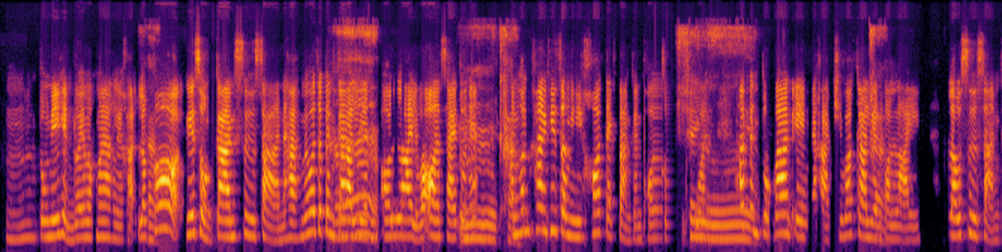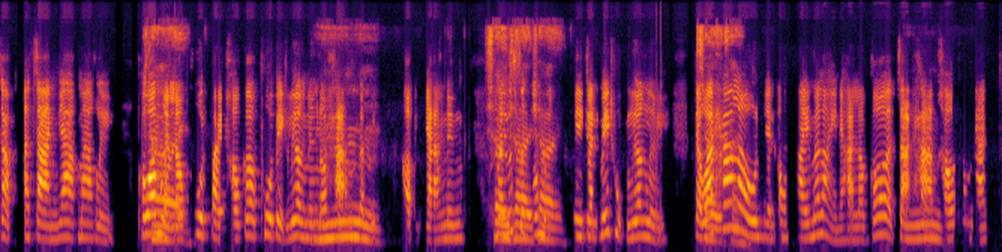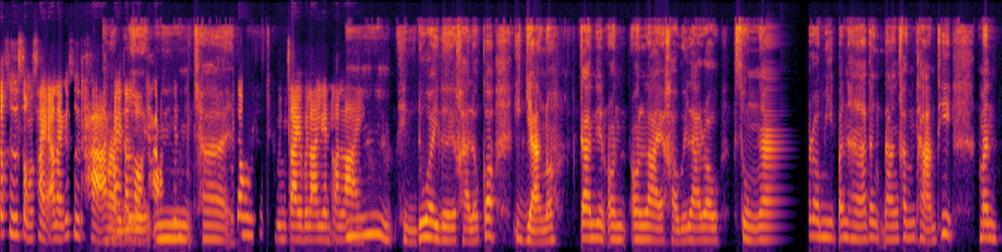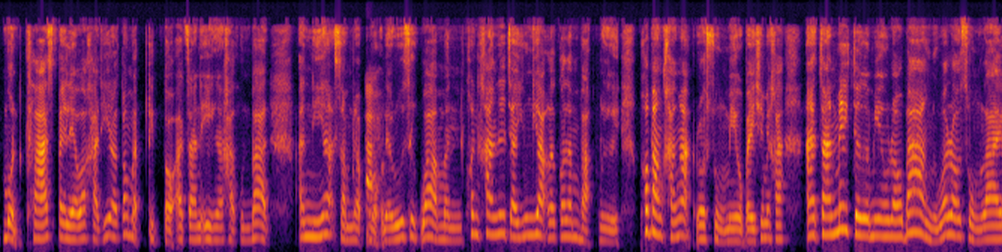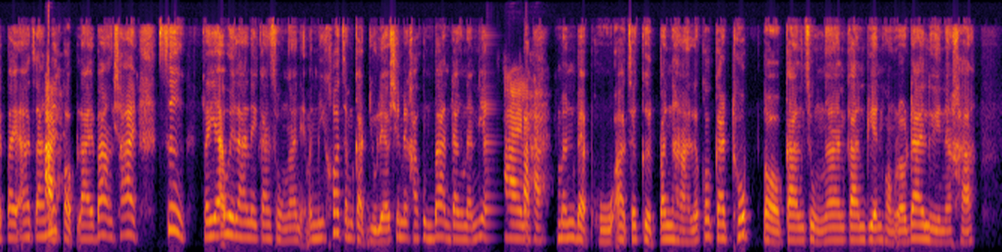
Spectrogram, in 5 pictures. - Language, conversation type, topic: Thai, unstructured, การเรียนออนไลน์กับการไปเรียนที่โรงเรียนแตกต่างกันอย่างไร?
- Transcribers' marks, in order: distorted speech; unintelligible speech; in English: "คลาส"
